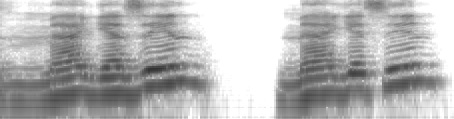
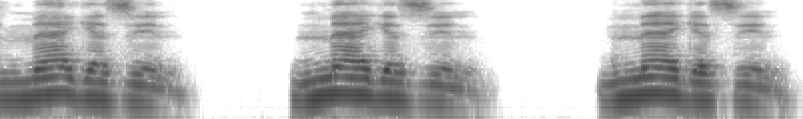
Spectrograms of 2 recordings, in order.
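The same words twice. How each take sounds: First: "magazine" as maga-ZINE, pitch rising at the end; stress on last syllable. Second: "magazine" as MAG-azine, slow, falling at the end; stress on first syllable. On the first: Teacher contrasts two intonations, first one, "magazine" with rising final stress. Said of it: "La primera es". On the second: Teacher contrasts two intonations, second one, "magazine" with falling first-syllable stress. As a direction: press "mag" in "magazine" and let the ending fall. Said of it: "y la segunda es". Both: Shown as a demonstration.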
